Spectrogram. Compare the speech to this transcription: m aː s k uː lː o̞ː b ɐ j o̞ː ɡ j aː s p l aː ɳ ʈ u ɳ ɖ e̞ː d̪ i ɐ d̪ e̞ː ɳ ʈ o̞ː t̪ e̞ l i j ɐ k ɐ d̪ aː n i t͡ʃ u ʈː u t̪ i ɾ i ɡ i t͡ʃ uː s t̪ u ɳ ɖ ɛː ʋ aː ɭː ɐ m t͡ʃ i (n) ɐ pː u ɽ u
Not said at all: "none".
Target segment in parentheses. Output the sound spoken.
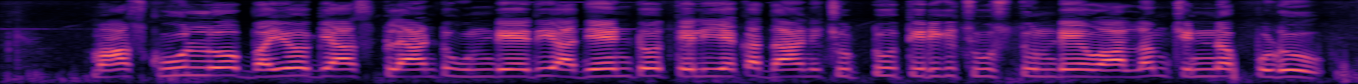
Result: nː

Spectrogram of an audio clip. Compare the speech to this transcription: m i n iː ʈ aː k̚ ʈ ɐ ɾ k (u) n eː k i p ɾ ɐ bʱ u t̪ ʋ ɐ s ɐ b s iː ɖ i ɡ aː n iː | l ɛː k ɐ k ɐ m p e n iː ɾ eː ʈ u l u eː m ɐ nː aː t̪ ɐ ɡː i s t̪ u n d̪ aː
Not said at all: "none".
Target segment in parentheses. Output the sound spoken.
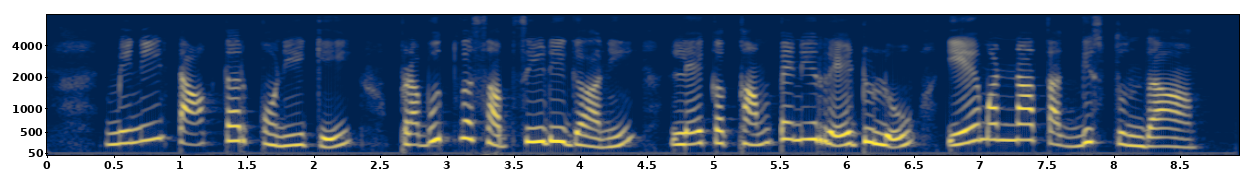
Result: o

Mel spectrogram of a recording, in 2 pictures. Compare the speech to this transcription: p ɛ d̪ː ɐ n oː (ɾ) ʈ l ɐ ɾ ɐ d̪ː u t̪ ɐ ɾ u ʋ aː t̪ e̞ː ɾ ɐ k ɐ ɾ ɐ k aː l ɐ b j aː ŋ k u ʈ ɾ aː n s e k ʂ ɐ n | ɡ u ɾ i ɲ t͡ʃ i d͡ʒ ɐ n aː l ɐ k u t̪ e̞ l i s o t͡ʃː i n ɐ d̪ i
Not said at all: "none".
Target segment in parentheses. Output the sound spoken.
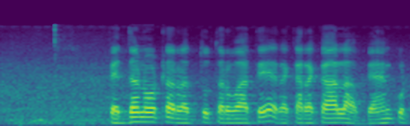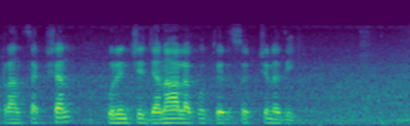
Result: none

